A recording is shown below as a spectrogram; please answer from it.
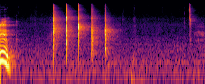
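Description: Five sharp finger snaps in quick succession, about four a second, starting about a second in, and one fainter snap near the end, after a short hummed 'mmm'.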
